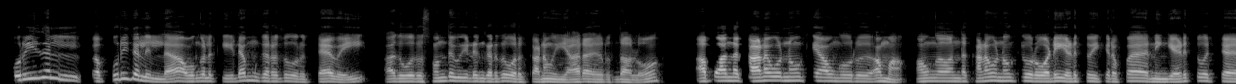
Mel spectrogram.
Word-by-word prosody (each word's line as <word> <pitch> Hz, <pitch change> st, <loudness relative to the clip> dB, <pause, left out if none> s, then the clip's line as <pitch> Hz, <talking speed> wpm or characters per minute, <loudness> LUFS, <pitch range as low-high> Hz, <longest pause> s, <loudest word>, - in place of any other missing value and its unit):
புரிதல் 280 Hz, +6 st, 0 dB, 0.5 s
புரிதல் 235 Hz, -4 st, 0 dB
இல்ல. 125 Hz, -2 st, -2 dB, 0.2 s
அவங்களுக்கு 145 Hz, +1 st, -2 dB
இடம்கிறது 155 Hz, -4 st, -2 dB
ஒரு 120 Hz, -, -4 dB, 0.2 s
தேவை. 130 Hz, -5 st, +2 dB, 0.4 s
அது 135 Hz, +1 st, -1 dB
ஒரு 135 Hz, -1 st, 0 dB
சொந்த 155 Hz, +4 st, -2 dB
வீடுங்கிறது 145 Hz, -2 st, -1 dB
ஒரு 120 Hz, -, -1 dB
கனவு 130 Hz, 0 st, +1 dB
யாரா 125 Hz, +2 st, +2 dB
இருந்தாலும். 115 Hz, +3 st, -3 dB, 0.5 s
அப்ப 150 Hz, +5 st, 0 dB
அந்த 170 Hz, 0 st, +3 dB
கனவு 185 Hz, +3 st, +6 dB
நோக்கி 180 Hz, 0 st, -3 dB
அவங்க 155 Hz, -2 st, -2 dB
ஒரு 140 Hz, -, -2 dB, 0.2 s
ஆமா, 140 Hz, -6 st, +1 dB, 0.2 s
அவங்க 150 Hz, +2 st, -1 dB, 0.2 s
அந்த 145 Hz, 0 st, -2 dB
கனவு 165 Hz, +5 st, +1 dB
நோக்கி 165 Hz, 0 st, -4 dB
ஒரு 145 Hz, -, +2 dB
அடி 150 Hz, +3 st, +3 dB
எடுத்து 145 Hz, +2 st, -2 dB
வெக்கிறப்ப 135 Hz, 0 st, -3 dB, 0.3 s
நீங்க 125 Hz, -1 st, +1 dB
எடுத்து 155 Hz, +4 st, -3 dB
வச்ச, 155 Hz, -, -9 dB
145 Hz, 160 wpm, -24 LUFS, 135-170 Hz, 0.5 s, கனவு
